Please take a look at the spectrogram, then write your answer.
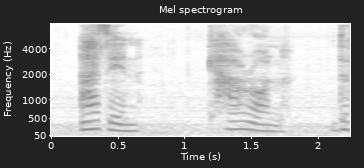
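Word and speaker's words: Charon: it's just as you described it only your pronunciation is a little off the name you heard wasn't Karen it was c h a r o n as in Kon the F of the Dead I literally figured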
